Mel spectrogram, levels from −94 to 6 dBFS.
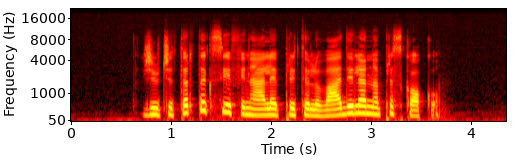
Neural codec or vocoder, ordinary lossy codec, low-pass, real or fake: vocoder, 44.1 kHz, 128 mel bands every 256 samples, BigVGAN v2; none; 19.8 kHz; fake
